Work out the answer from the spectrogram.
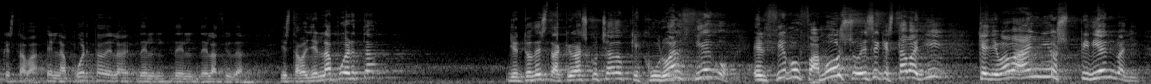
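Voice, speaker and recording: A priest giving an animated sermon that swings between hushed and loud. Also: male voice, sits high, fairly quick, long reverb tail, slight background noise.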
